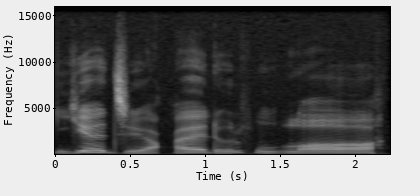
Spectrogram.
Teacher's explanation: جزم سکون تھا جیم پر تو ہم نے یہاں پر خلخلے کا قاعدہ جاری کیا، یجعل اللہ، کیونکہ لفظ اللہ کے لام سے پہلے پیش آ رہا ہے تو ہم نے اس کو پڑھا ہے موٹا، اس لفظ اللہ کے لام کو اللہ والا موٹا ہم نے پڑھا ہے۔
